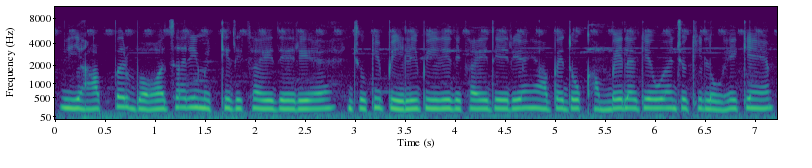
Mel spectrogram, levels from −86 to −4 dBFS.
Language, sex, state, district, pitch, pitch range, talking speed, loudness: Maithili, female, Bihar, Supaul, 220 Hz, 215-230 Hz, 240 wpm, -34 LUFS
